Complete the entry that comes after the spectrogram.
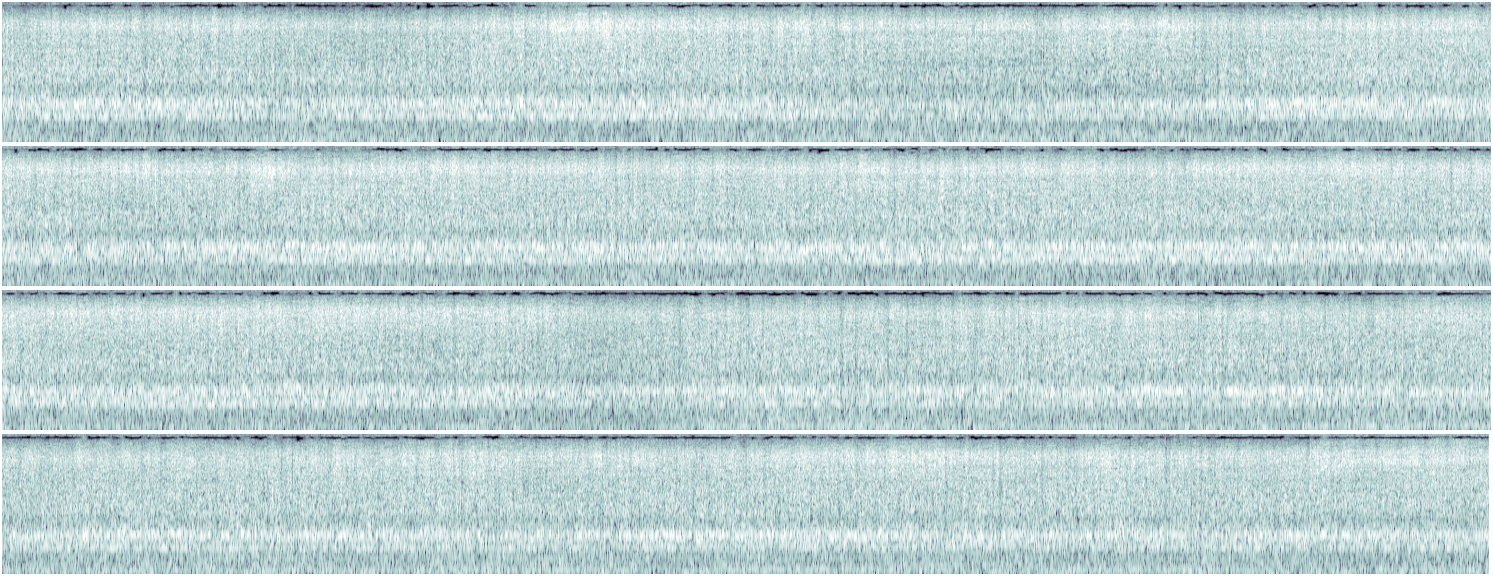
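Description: Running noise of a passenger train at speed, heard from an open coach doorway: wheels on the rails and rushing air, loud and steady throughout.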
